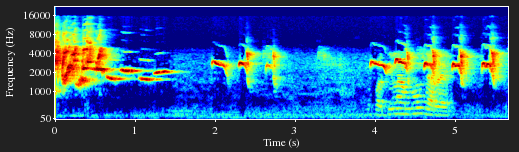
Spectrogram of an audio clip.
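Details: Fighting White-rumped shama, a burst of dense whistles then falling notes, pauses, and a series of short hooked high whistles with one harsh rattling note.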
